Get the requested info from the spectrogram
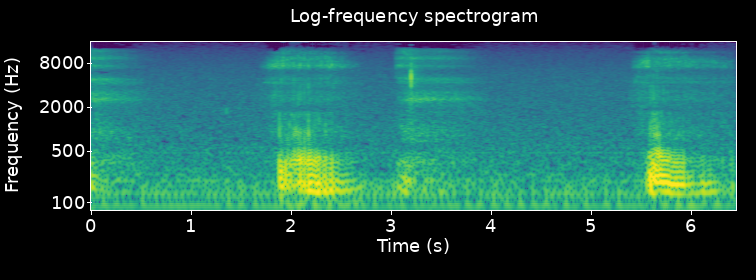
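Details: Soft, irregular snorting snores with a hissing edge, three in about six seconds, in a quiet room: a dog snoring.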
